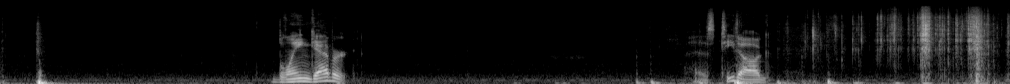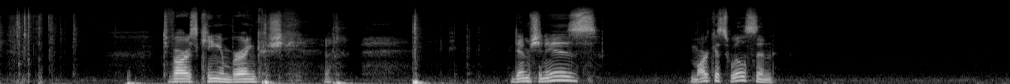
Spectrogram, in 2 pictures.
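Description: Trading cards slide and rustle against each other in hands, close by.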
